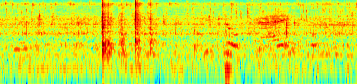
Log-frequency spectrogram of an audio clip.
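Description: A wooden spoon knocks and scrapes against a metal pot.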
